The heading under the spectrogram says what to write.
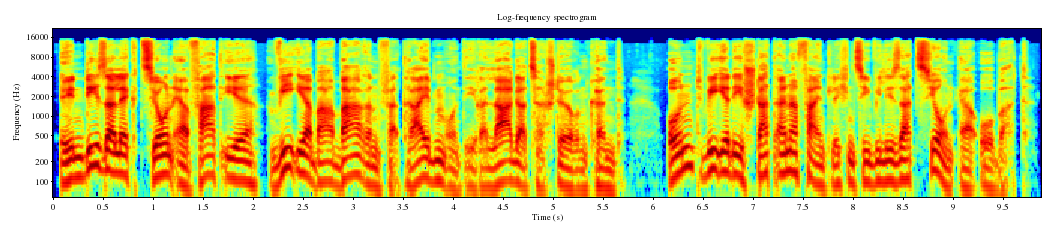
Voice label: Tutorial Combat, Speech German Advisors; Civ5

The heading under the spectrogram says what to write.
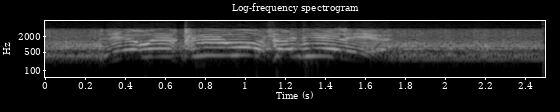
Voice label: left wing, mood med, speech ru; War Thunder

